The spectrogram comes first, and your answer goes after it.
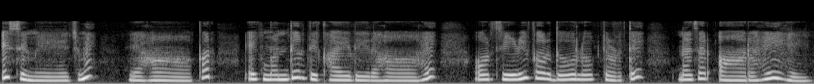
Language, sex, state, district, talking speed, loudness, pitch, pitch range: Hindi, female, Rajasthan, Jaipur, 155 wpm, -15 LUFS, 220 Hz, 185-260 Hz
